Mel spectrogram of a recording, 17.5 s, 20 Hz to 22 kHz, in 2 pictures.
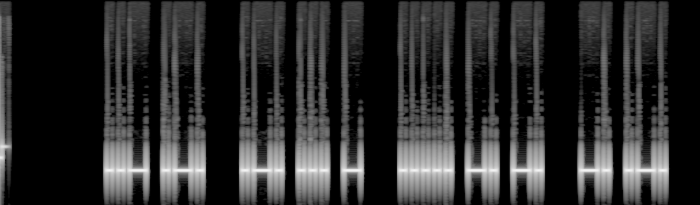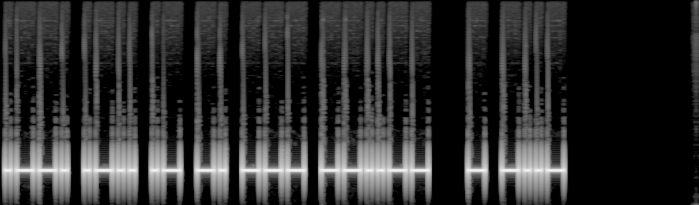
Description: Morse code, heard as a keyed tone, about 17 wpm, 700 Hz. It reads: UR RST 5NN NR PLANO, TX
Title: Practice QSO - Exchange 1 - Beginning - 17wpm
